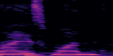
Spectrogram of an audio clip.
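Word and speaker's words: IZ*ONE: members of eyes one stylized as i z star one and pronounced as eyes one were revealed chaiwan placed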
